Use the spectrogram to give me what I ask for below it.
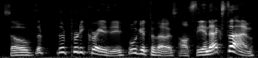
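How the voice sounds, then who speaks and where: A man's voice: medium pitch, huge pitch swings, normal speed, a bit bright. A man with a thin, weak voice giving casual unboxing commentary as the host of a video. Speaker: host of card pack opening videos.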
